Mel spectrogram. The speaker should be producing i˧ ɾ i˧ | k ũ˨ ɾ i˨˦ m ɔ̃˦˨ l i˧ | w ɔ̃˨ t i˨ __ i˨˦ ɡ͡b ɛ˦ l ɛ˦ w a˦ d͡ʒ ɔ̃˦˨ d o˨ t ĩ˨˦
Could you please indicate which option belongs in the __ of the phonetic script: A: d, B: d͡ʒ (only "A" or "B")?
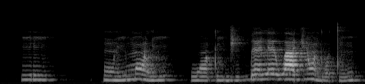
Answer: B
